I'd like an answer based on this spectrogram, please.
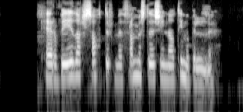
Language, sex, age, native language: Icelandic, female, 20-29, Icelandic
